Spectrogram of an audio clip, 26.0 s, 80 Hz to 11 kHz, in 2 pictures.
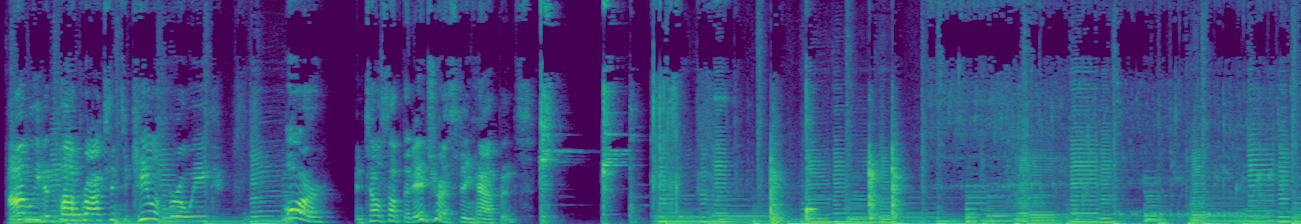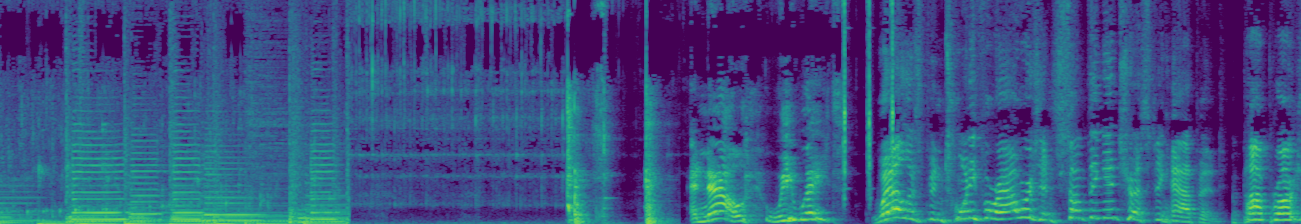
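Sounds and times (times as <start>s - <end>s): background music with bass line: 0.1s - 3.0s, 6.5s - 16.5s
liquid pouring into glass jar: 9.3s - 15.8s, 16.5s - 19.4s.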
